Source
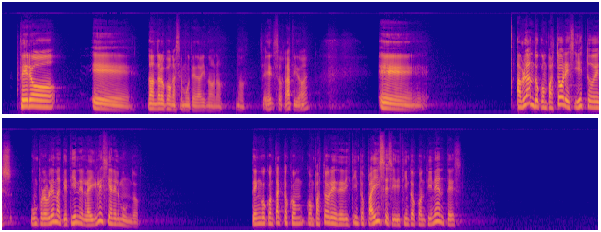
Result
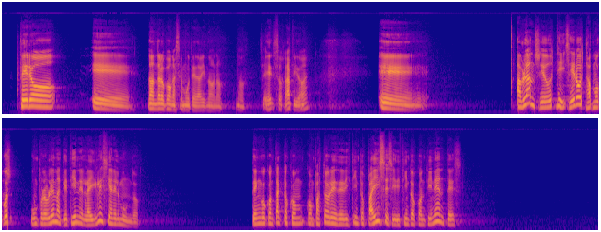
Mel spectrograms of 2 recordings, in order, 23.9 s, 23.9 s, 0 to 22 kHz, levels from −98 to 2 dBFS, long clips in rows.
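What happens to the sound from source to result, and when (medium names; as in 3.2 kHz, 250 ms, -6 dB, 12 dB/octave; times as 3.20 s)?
10.65–12.04 s: reverse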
